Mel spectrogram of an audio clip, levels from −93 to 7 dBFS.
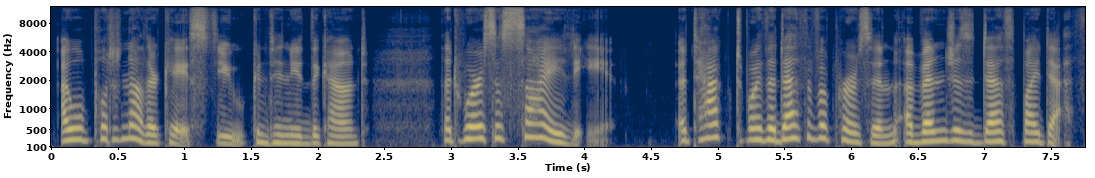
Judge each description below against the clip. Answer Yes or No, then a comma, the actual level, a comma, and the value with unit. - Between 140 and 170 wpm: No, average, 185 wpm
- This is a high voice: Yes, high, 230 Hz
